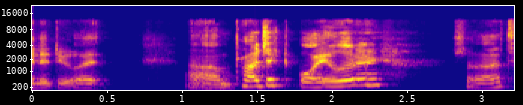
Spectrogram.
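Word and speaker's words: Euler: be the way to do it um project Oiler so that's how it's pronounced it's not eer it's actually pronounced Oiler this has been around a very long time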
